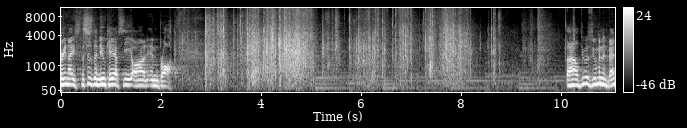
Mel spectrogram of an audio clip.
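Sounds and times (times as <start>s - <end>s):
paper packaging rustling: 2.2s - 10.0s.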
